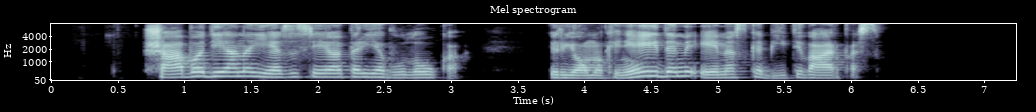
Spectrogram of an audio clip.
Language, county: Lithuanian, Kaunas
